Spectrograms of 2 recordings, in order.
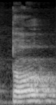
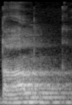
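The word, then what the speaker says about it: talk: अब देखिए यहाँ पे एल साइलेंट रहता है, टॉक वॉक, और इससे मिलता जुलता एक वर्ड और है चौक, एल साइलेंट रहता है। ऐसे नहीं कि टाल्क वाल्क चाल्क ऐसे नहीं बोल रहे, ठीक है, एल साइलेंट होता है, टॉक वॉक एंड चौक।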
